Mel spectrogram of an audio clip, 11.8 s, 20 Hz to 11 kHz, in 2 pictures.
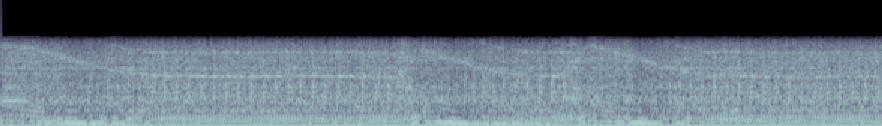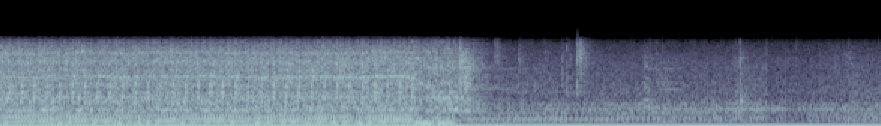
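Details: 2007 Kawasaki ZX-14 with 500 miles, stock: steady knock about four per second at idle, blurring as revs climb; owner suspects bottom-end rod knock, dealer calls it normal for the model; not confirmed.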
